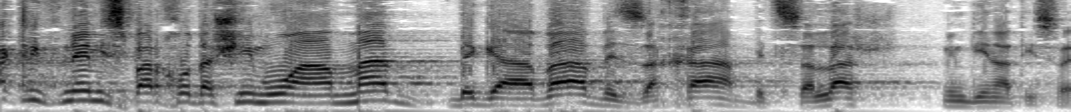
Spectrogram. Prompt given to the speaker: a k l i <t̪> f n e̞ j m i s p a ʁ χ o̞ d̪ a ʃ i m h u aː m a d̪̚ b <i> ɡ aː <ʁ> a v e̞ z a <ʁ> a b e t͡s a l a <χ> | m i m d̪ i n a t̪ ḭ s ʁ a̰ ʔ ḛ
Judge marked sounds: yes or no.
no, no, no, no, no

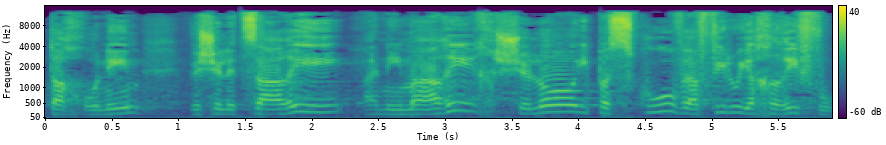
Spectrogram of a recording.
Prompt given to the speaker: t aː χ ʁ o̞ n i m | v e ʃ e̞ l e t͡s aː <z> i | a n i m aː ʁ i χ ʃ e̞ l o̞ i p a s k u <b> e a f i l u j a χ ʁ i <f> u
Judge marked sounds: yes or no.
no, no, yes

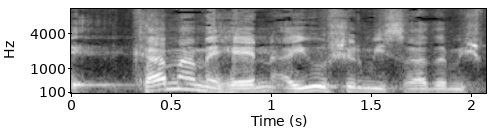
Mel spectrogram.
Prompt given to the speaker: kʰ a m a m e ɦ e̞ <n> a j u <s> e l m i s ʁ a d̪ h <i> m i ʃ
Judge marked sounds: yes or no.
yes, no, no

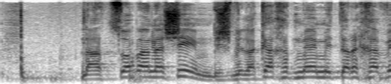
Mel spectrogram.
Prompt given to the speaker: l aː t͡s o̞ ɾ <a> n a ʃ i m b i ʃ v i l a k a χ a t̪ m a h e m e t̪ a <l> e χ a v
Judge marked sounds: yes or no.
yes, no

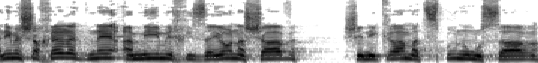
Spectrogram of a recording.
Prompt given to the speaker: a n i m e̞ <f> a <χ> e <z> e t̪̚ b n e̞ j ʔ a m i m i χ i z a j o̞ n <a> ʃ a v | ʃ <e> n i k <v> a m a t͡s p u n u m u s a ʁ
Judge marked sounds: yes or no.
no, yes, no, yes, yes, no

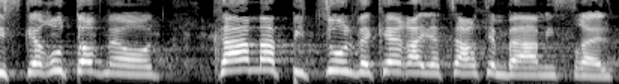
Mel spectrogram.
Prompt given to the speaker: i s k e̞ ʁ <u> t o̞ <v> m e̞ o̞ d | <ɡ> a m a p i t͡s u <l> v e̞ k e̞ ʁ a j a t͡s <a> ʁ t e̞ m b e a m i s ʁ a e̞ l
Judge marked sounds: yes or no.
yes, yes, no, yes, yes

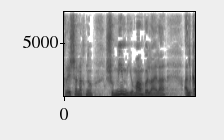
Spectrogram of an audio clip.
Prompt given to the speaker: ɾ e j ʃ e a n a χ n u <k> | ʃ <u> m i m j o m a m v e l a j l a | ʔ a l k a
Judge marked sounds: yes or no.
no, no

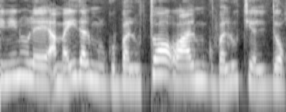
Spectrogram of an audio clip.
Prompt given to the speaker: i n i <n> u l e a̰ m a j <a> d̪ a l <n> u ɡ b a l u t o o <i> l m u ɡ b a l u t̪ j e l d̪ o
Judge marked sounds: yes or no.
yes, no, no, no

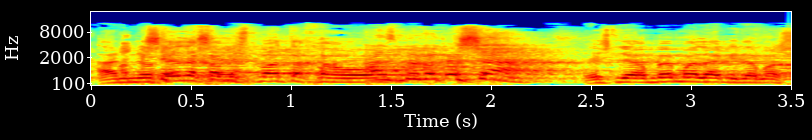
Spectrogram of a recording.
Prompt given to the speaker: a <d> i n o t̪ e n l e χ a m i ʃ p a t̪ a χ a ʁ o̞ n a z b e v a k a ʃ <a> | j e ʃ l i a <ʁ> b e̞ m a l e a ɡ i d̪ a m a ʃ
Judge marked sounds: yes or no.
no, yes, yes

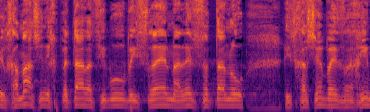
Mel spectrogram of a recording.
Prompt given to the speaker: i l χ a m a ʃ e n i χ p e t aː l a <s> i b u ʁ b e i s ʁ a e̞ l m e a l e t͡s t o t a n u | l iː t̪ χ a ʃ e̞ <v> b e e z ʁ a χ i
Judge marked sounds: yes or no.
no, yes

